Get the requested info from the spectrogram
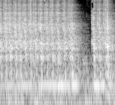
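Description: Wind-up chattering-teeth toy clattering: a rapid, even run of plastic clicks from its clockwork mechanism, which stops about one and a half seconds in.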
